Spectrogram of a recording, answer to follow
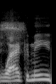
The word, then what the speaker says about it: WGMI: to identify the word and know how to pronounce it and know what it stands for like wag me wgmi it's simple it resonates i'm guessing there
